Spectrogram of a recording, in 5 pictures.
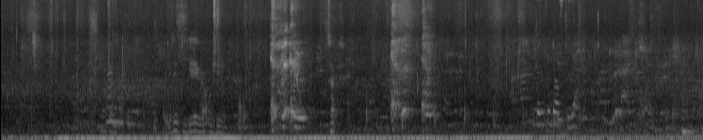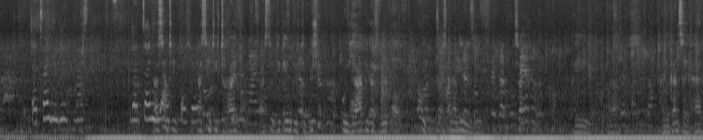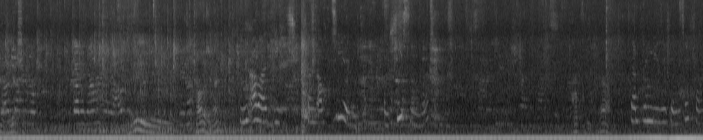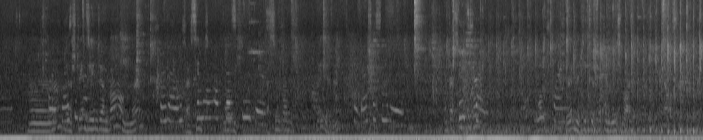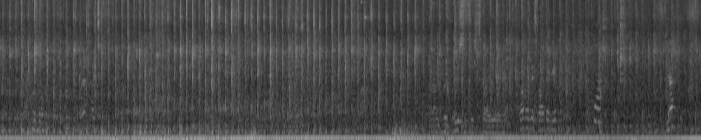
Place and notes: grandpa and grandchild talking in front of a weapon store in a narrow cobble stone road
soundmap nrw - social ambiences and topographic field recordings
Lippstadt, Germany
